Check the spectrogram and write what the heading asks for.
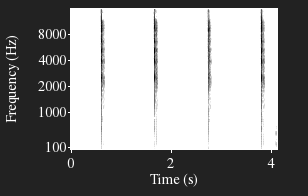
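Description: A ticking sound effect: four crisp clicks evenly spaced about a second apart, with dead silence between them.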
